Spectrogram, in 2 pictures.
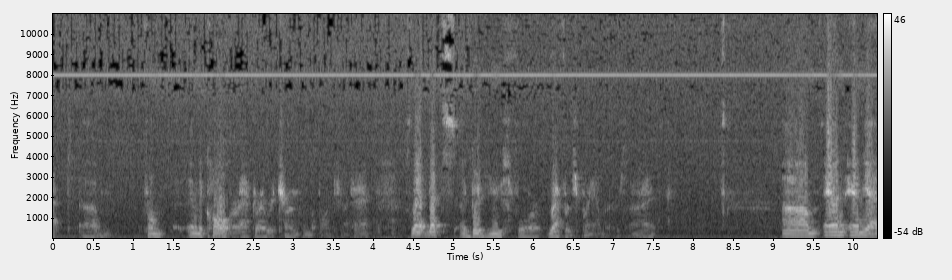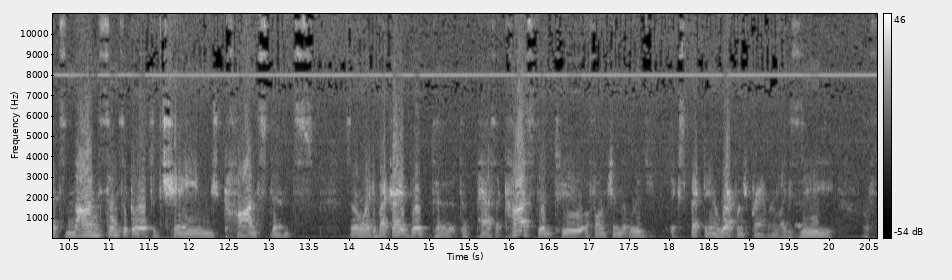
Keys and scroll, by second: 11.7 BackSpace, 11.8 BackSpace.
